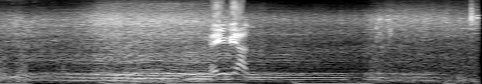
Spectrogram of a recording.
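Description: A small motorcycle engine revs loudly nearby.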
